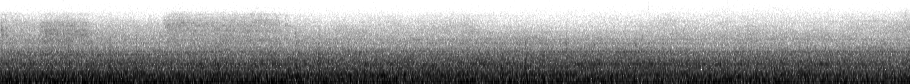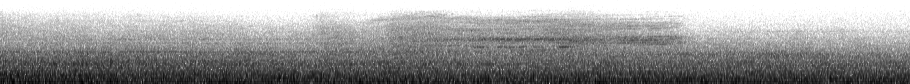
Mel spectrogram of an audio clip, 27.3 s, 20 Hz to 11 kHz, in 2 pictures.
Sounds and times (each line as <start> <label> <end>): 0.0 passing trains 27.3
